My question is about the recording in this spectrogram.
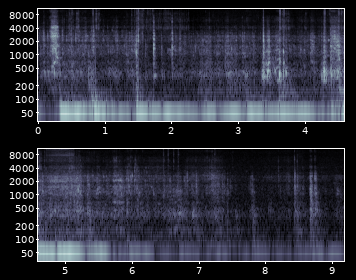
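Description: Wind buffeting the microphone of a camera mounted on a racing sailing dinghy, over water rushing and splashing along the hull, with scattered knocks and slaps. The buffeting eases off about two thirds of the way through.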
